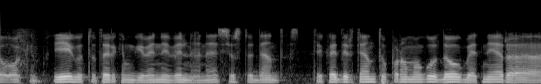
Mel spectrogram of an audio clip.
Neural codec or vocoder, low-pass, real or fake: vocoder, 44.1 kHz, 128 mel bands, Pupu-Vocoder; 5.4 kHz; fake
